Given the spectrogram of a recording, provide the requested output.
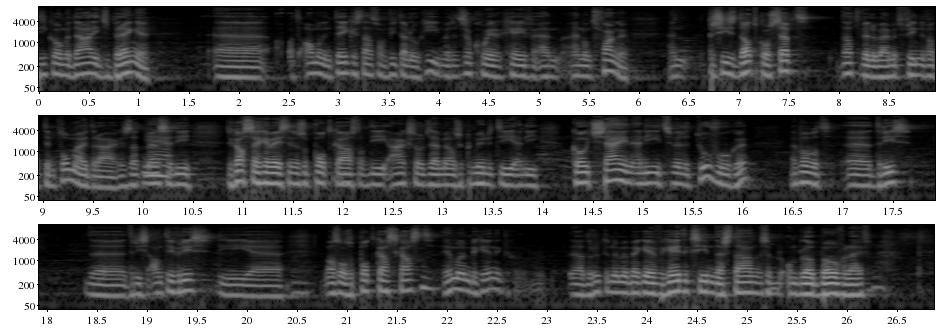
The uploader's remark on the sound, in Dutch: live op TimTom Festival '23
